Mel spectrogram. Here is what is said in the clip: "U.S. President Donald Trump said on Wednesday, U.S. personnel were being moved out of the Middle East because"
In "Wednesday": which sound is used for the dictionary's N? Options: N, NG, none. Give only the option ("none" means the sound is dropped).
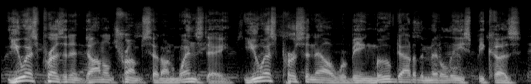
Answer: N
